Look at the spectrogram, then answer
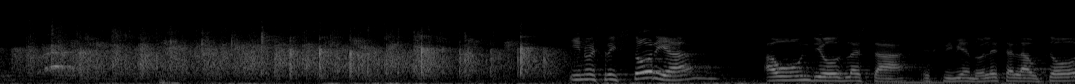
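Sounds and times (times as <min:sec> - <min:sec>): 
audience applause: 0:00.0 - 0:05.6
speech: 0:05.7 - 0:10.7.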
